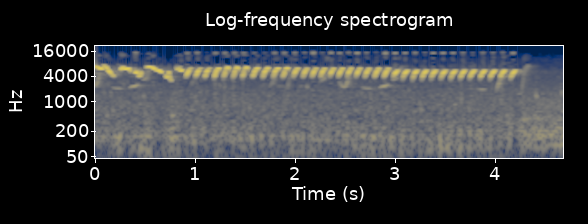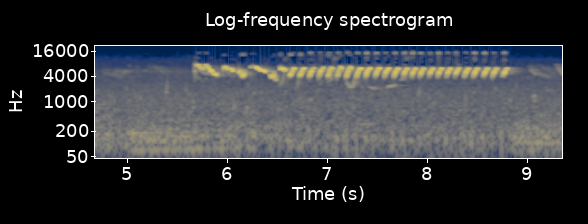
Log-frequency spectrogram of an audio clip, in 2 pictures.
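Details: Pleci (white-eye) repeating its Bustomi-style 'nembak ziperrr' song twice. Short swooping high notes precede each long, rapid trill of identical chips, with a few seconds of quiet between the songs.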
